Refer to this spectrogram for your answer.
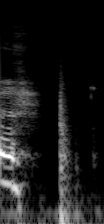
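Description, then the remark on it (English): A person gives a drawn-out, breathy yawn whose voiced tone slides downward and fades, followed by a soft thump and a faint click. “I'm yawning.”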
